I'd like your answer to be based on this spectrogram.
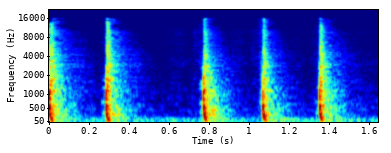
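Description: A green steel Toptul bit-set box is knocked on several times, giving short, dull, mid-pitched knocks that die away almost at once. Its sound comes across as cheaper than the Würth box.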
